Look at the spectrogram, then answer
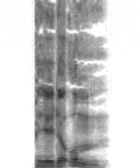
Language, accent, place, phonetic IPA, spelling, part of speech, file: German, Germany, Berlin, [ˌbɪldə ˈʊm], bilde um, verb, De-bilde um.ogg
- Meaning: inflection of umbilden: 1. first-person singular present 2. first/third-person singular subjunctive I 3. singular imperative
